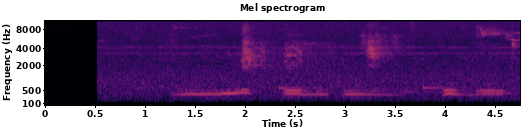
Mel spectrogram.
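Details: Eared Dove, a very common bird in urban areas, met while birding on Cerro El Volador, a natural park in Medellín; low, hollow coos held steady and repeated in a short series, with faint higher chirps of other birds.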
